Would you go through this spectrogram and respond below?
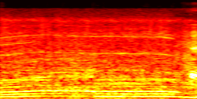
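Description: A front-wheel-drive rally car on a loose gravel surface in the racing game Richard Burns Rally, its engine holding a steady loud tone with a slight pitch shift, heard through the game mix.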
